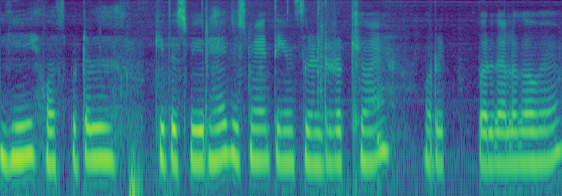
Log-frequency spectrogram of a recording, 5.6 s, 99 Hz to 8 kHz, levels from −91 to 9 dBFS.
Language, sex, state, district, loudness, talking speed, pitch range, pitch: Hindi, female, Haryana, Rohtak, -15 LUFS, 180 wpm, 210-230 Hz, 220 Hz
